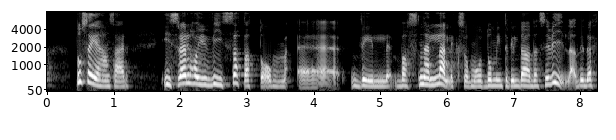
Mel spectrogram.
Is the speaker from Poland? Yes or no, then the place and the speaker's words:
no; Palestine; jag är palestinier själv.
